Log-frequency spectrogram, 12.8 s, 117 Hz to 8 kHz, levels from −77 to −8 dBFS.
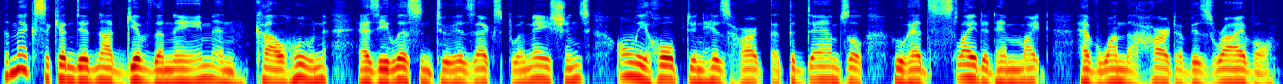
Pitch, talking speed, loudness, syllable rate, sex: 125 Hz, 165 wpm, -20 LUFS, 4.1 syllables/s, male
